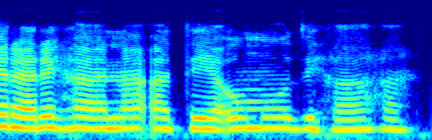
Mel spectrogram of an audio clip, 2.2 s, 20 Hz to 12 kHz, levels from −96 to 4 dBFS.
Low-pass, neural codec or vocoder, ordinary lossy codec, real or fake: 7.2 kHz; none; Opus, 16 kbps; real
